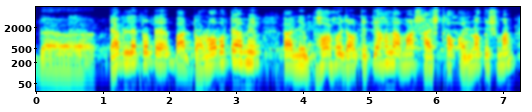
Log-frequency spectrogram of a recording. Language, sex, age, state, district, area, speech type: Assamese, male, 60+, Assam, Majuli, urban, spontaneous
